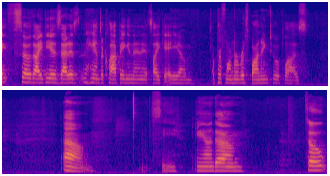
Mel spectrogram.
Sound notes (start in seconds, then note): none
